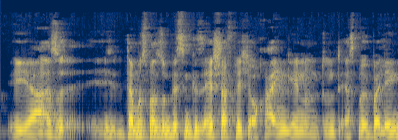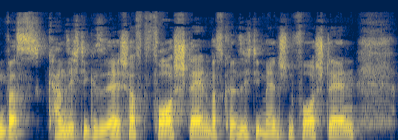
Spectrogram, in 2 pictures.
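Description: A man's medium-pitched voice at a very fast pace, with fairly even intonation and a quiet background. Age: 30s. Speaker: media professional and tiny house owner. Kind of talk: interview.

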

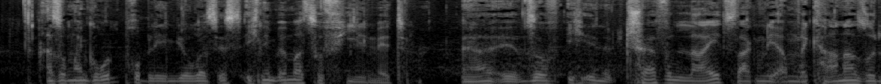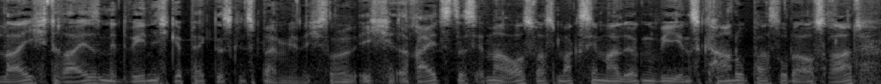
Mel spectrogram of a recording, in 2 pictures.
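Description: Fairly low-pitched male speech with ordinary pitch variation, over noticeable background noise. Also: fairly quick pace. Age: 50s. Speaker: photographer and adventurer. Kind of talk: casual interview.

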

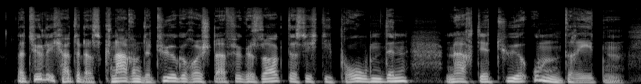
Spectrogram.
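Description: A passage is read aloud in a natural voice.

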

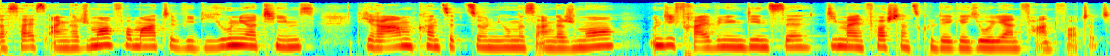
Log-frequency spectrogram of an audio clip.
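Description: A woman with medium pitch speaks at a fairly quick pace in monotone, flat intonation. The recording is very clean, with a silent background. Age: 20s. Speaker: podcast co-host, volunteer youth sports board member. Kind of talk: scripted podcast intro. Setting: studio, sitting beside co-host.

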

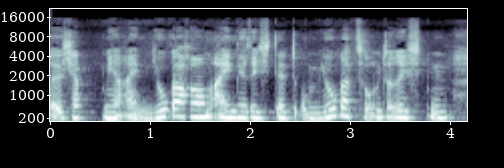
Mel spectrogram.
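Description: Noticeable background noise is present. A woman's voice comes through it. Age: 60s. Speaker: yoga teacher. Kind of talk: interview. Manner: hesitant with many fillers.

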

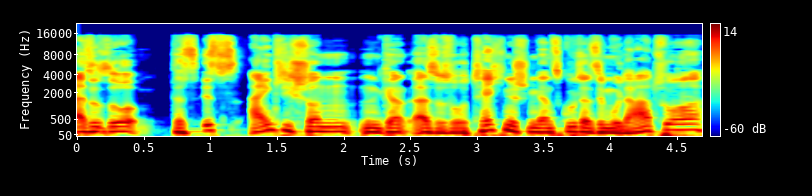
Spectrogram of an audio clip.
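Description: Recorded very cleanly against a silent background, a man with an ordinary speaking voice talks at a medium pitch with ordinary pitch variation. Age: 20s. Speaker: YouTuber showing simulation games. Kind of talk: casual chat.

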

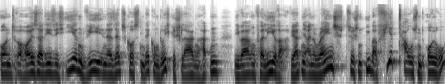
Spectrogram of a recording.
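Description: Pitch shifts in an ordinary way. The voice has a dark, mellow tone. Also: man. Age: 60s. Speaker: hospital executive and economist. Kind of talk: podcast interview.

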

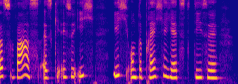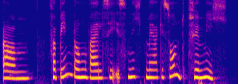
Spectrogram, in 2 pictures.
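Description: Speaking at a very slow pace, a woman with a high pitch keeps very even loudness and fairly even intonation. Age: 40s. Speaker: podcast host, communication coach. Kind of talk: solo podcast monologue.

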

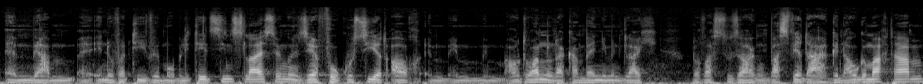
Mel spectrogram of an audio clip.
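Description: Through noticeable background noise, a man with a Dutch accent speaks at a moderate pace, his pitch fairly low and his intonation fairly even. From Netherlands. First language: Dutch (speaking German). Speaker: car dealership executive. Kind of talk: interview.

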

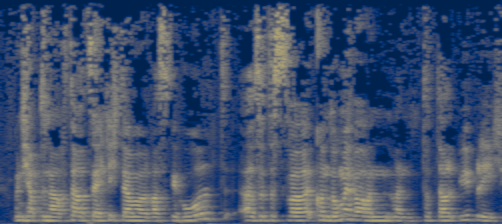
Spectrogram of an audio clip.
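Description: A woman at medium pitch and a fairly quick pace, with audible room echo and noticeable background noise. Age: 40s. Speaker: teacher and artist. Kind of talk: interview. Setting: at home. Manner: halting.

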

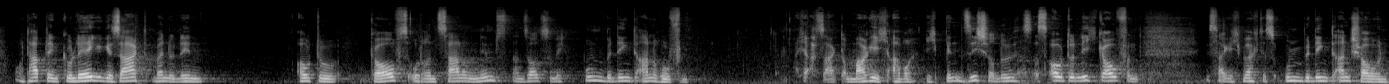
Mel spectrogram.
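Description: Noticeable noise sits behind a man speaking at a moderate pace with a fairly high pitch. His intonation is fairly even, and he pauses often and at length. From Netherlands, Limburg border region. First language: Dutch (speaking German). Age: 50s. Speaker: classic car dealer. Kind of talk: casual interview.

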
